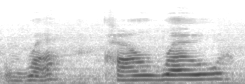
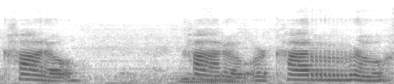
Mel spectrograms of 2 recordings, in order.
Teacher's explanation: So like A instead of A-ya, O instead of O-wa. And the R's all should be flipped or rolled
